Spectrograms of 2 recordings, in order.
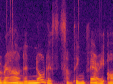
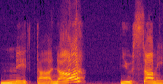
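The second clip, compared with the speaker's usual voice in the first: unrecognizable deep voice, drawn out very slow; 4 dB louder than usual. Narrator voicing the transformed wife calling to her husband, a deep unrecognizable voice. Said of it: "but a giant [name] she had transformed into a mountain witch. / And the door opened and in came not his beautiful young wife, but a giant [name] she had transformed into a mountain witch. / but a gian".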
